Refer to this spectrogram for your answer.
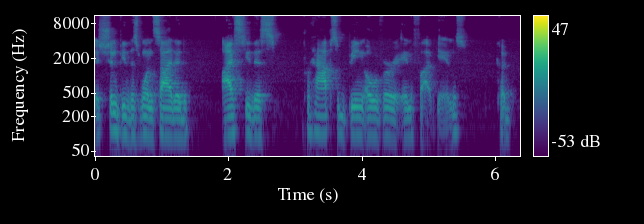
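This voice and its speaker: The speech comes with long, frequent pauses and fairly even intonation. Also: man, very deep, low pitch for a man. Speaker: sports streamer. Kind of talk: live reaction stream. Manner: casual, filler-heavy.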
